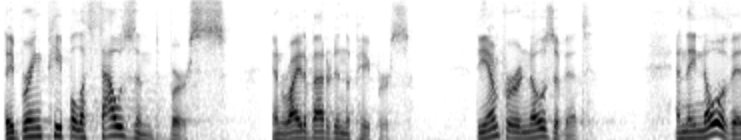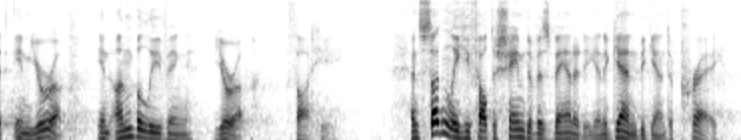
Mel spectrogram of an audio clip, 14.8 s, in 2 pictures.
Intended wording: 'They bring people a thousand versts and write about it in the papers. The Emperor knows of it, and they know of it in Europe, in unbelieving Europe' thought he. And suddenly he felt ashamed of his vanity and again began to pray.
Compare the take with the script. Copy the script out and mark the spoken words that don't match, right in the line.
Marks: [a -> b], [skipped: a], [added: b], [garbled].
'They bring people a thousand versts and write about it in the papers. The Emperor knows of it, and they know of it in Europe, in unbelieving Europe' thought he. And suddenly he felt ashamed of his vanity and again began to pray.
